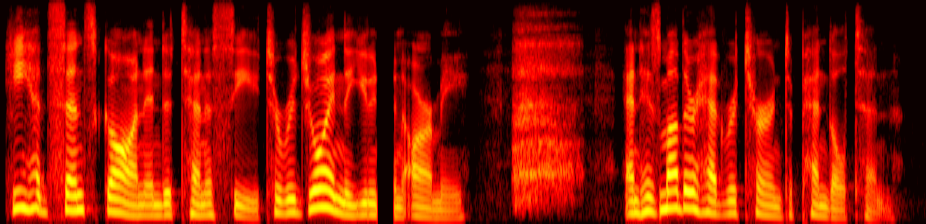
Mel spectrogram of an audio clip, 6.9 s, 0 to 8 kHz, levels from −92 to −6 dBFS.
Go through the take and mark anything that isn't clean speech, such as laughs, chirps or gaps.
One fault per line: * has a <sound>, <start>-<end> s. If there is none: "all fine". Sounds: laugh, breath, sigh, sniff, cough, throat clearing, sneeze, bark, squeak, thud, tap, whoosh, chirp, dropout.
* has a dropout, 2.8-3.0 s
* has a sigh, 3.8-4.4 s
